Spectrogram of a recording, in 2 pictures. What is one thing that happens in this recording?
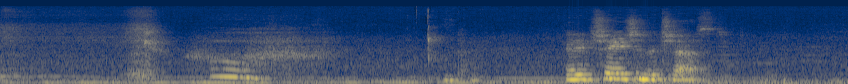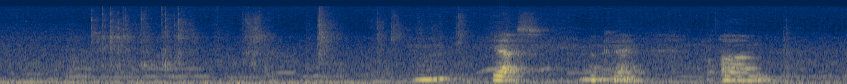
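A woman speaks calmly nearby, in short phrases.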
